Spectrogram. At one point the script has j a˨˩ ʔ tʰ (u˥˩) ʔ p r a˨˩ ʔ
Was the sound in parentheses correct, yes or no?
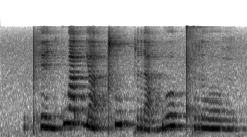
no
